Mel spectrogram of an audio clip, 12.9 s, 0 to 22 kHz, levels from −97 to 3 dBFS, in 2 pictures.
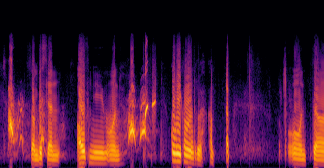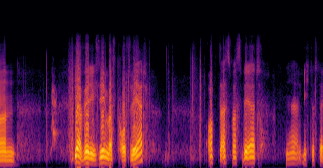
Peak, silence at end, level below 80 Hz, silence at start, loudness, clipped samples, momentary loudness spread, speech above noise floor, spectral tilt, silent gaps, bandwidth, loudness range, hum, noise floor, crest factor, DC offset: -6 dBFS; 0 s; -62 dBFS; 0.15 s; -18 LUFS; under 0.1%; 15 LU; 43 dB; -7 dB/octave; none; 8.2 kHz; 6 LU; none; -60 dBFS; 12 dB; under 0.1%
